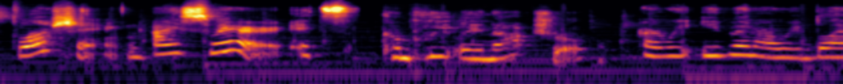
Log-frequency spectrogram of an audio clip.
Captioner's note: deep robotic voice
